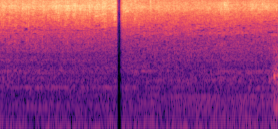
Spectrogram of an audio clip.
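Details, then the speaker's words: Split in a lead water main at the wiped joint onto the pipe, spraying fast: loud, constant high-pitched hiss, temporarily stopped by hammering the lead over the split. Water leak. "it's getting loud up oh god it's in the lead yeah it's on the lid so we've got a split there in the lead where it's been wiped onto the pipe"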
